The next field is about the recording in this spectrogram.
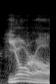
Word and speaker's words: Joro: The J-O-R-O. Euro spider? – Euro, I think, is how you say it.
